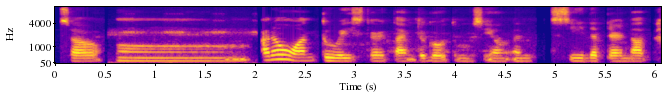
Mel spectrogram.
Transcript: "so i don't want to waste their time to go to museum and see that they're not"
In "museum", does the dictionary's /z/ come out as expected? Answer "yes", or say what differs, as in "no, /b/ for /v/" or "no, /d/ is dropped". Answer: no, /s/ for /z/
